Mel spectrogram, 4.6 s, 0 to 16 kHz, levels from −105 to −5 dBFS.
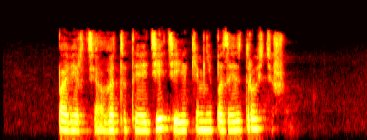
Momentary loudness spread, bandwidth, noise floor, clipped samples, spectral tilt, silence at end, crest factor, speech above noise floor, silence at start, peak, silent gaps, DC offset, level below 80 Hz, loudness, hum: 9 LU; 7.8 kHz; -79 dBFS; under 0.1%; -4 dB/octave; 1.05 s; 18 dB; 61 dB; 0.75 s; -2 dBFS; none; under 0.1%; -58 dBFS; -18 LUFS; none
